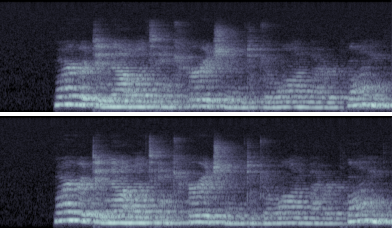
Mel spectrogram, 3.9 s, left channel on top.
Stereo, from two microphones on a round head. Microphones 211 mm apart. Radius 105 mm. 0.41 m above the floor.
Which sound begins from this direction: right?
A woman speaking, at 0.5 s.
